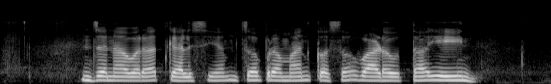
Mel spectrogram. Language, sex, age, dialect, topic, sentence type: Marathi, female, 36-40, Varhadi, agriculture, question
